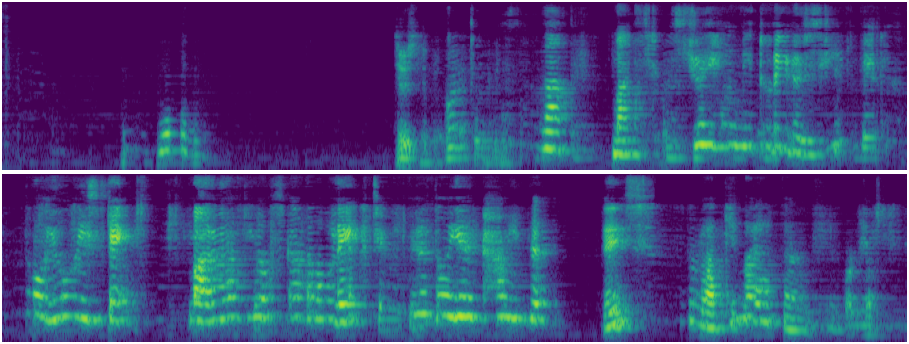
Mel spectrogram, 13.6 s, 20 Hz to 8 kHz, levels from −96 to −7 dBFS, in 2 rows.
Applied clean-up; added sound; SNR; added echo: neural mask model DeepFilterNet 3.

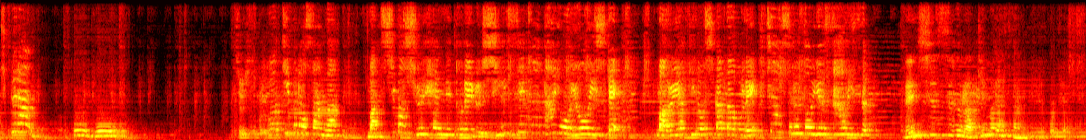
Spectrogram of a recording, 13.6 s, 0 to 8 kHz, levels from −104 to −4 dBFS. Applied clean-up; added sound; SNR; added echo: neural separator model SepFormer DNS4.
